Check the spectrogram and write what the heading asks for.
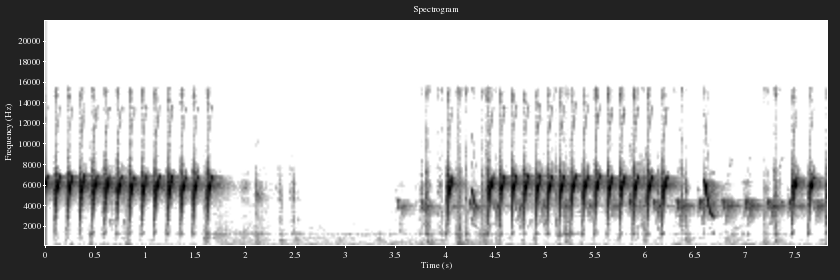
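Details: ['Brown-throated sunbird in full song for cage-bird masteran training: quick high chirped trill, a pause of about two seconds, then another long chirping run ending in a few swooping notes.']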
